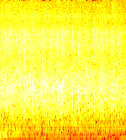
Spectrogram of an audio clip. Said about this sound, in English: Let's give Coach Varas a round of applause.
